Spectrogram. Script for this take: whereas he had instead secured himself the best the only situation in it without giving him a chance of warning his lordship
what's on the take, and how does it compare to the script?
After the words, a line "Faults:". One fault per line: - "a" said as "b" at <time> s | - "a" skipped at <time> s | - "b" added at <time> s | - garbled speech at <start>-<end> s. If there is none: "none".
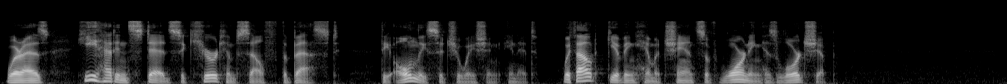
whereas he had instead secured himself the best the only situation in it without giving him a chance of warning his lordship
Faults:
none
